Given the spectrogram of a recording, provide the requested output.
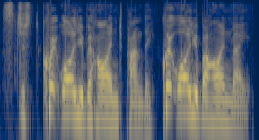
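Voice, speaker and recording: A middle-aged Englishman from the East Midlands with a smooth, clean voice, slightly dulled by lo-fi audio and with very little room sound. He hosts a casual stream, greeting chat with swearing and mock exasperation. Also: high voice, animated, fairly quick, dry recording. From East Midlands, England. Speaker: livestream host. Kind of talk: casual banter with live chat. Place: small indoor room at home.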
